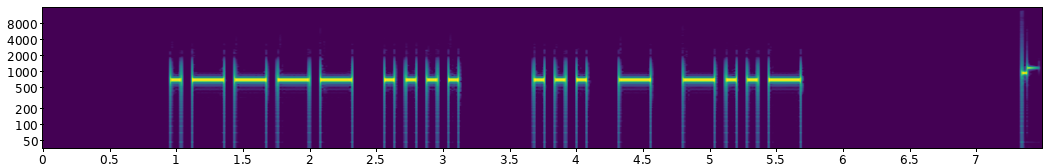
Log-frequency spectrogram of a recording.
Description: Morse code, heard as a keyed tone, about 15 wpm, 700 Hz. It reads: 1H STX
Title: Winter Field Day Exchanges Encore 15wpm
